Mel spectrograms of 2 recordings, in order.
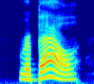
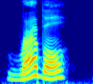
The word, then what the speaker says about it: rebel: And rebel, with the stress on the first syllable, is a noun, meaning a person who rebels.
